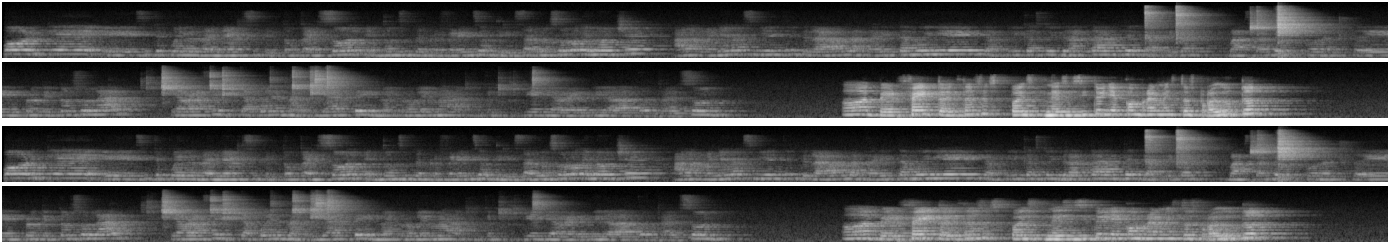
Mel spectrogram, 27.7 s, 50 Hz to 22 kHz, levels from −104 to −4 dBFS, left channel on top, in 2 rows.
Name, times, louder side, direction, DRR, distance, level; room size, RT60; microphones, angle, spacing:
voice 1, 0.0-12.0 12.2-18.8 19.1-21.0, equal, 15° right, -3 dB, 0.4 m, -48 dB
sound 1, 11.4-11.9 12.4-13.4 14.9-15.0 15.2-16.3 16.5-17.2 18.5-18.6 18.8-19.2, left 2 dB, 35° left, 0.7 m, -35 dB
voice 2, 22.3-26.4, left 5 dB, 70° left, 5 dB, 0.3 m, -32 dB
2.7 x 2.4 x 3.0 m, 0.96 s
head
